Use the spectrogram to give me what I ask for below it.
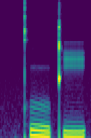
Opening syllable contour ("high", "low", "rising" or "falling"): falling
